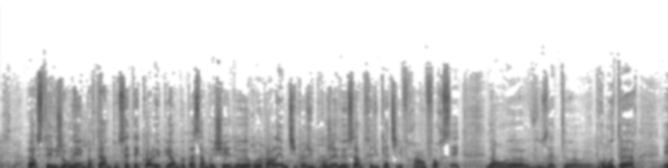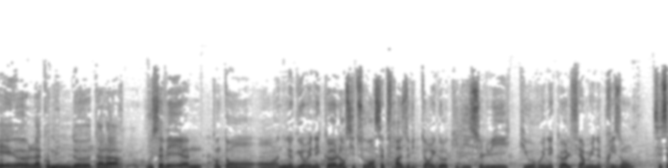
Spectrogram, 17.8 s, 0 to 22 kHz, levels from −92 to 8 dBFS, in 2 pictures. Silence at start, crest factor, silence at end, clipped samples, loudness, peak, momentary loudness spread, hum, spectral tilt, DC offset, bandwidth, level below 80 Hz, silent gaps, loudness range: 0 s; 12 dB; 0 s; under 0.1%; -14 LUFS; -2 dBFS; 7 LU; none; -5.5 dB/octave; under 0.1%; 14 kHz; -32 dBFS; none; 3 LU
